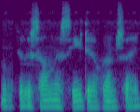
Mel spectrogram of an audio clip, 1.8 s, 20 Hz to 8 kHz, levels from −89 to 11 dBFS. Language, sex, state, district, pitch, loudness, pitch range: Hindi, male, Jharkhand, Sahebganj, 120 Hz, -33 LUFS, 115-125 Hz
